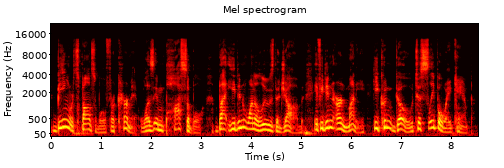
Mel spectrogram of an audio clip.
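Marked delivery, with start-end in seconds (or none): none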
